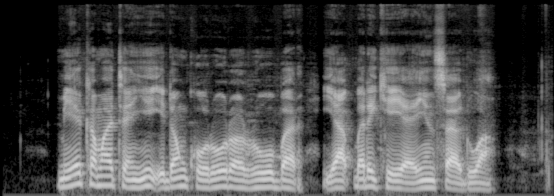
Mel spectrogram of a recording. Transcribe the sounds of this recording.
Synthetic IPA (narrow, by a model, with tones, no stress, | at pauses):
meː˨ja˦kaː˨maː˦ta˨ji˦ʔɪ˨dɐ˦ŋkʷoː˨ɽoː˦ɽɐ˨rːoː˦bɐ˨r | jaː˦ɓɐ˦ɽkʲeː˨jaː˨jɪ˦nsaː˨dʊ˦waː˦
